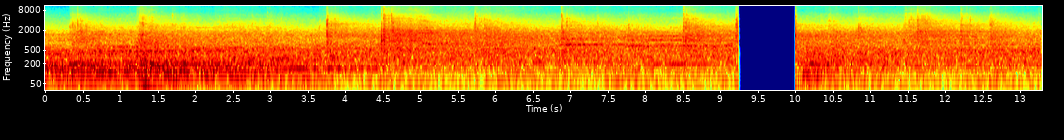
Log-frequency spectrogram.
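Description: Ice hockey game sounds in an arena: skates, sticks and puck over steady background noise, with several sharp knocks of the puck and players against the boards. The sound cuts out completely for under a second, about nine seconds in.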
